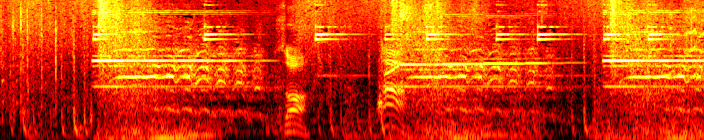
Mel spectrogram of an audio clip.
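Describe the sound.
Horses whinny loudly several times, with high wavering neighs, while hooves clop steadily underneath; a voice briefly calls out over the busy scene.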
